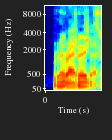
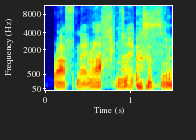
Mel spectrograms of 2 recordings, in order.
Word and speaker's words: Roughnecks: Ich sehe seinen Namen vor mir, aber ich weiß nicht, wie er ausgesprochen wird. Redjacks, Rednecks. Roughnecks.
